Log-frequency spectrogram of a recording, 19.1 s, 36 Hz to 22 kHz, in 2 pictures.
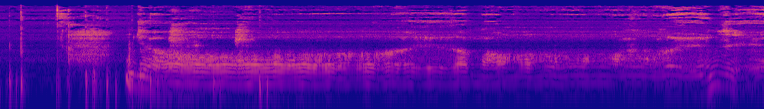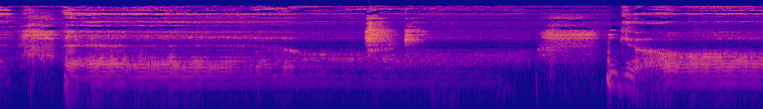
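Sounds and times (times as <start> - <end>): breathy bursts: 0.8 - 19.0
man chanting prayers: 0.8 - 19.0.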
